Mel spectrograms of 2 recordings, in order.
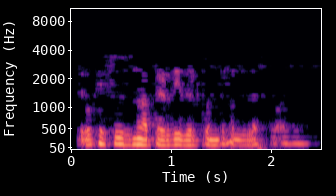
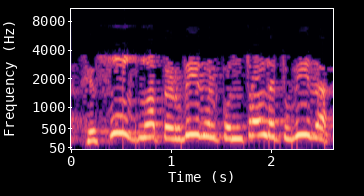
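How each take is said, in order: First: Hushed preacher's reassurance; quiet. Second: Shouted much higher and louder; triumphant preaching cry. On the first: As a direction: say it softly, almost to yourself. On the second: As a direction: proclaim it with full force to the hall. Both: Acted. Same line repeated, quiet then loud.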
